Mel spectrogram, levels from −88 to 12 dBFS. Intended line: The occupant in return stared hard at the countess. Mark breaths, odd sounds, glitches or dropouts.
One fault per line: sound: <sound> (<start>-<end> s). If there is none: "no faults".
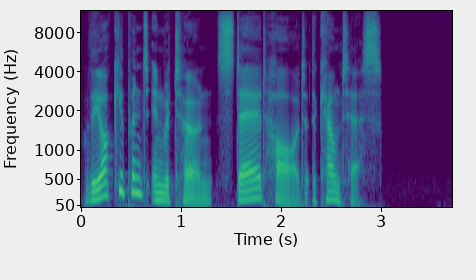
no faults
